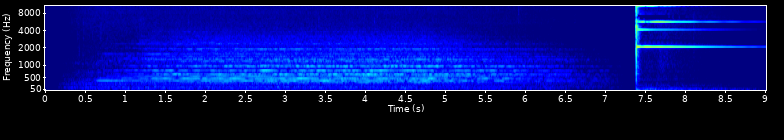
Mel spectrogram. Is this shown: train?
yes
